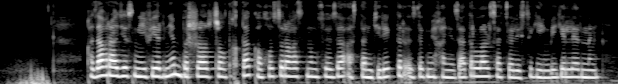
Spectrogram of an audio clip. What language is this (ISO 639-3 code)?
kaz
